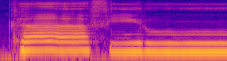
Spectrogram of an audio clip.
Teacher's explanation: Ka di sini terdapat fathah berdiri yang menandakan ini adalah hukum bacaan mad tabi'i. Jadi dibacanya harus panjang 2 harokat atau 2 ketukan.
